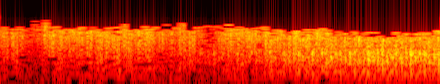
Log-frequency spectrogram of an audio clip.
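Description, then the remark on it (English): The motor of a Japanese patrol boat on a river drones steadily without pause, a dense buzzing rumble that grows a little louder and fuller toward the end, with no voices. “I never thought I'd be going down a river at the wheel of a Nipponese patrol boat.”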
